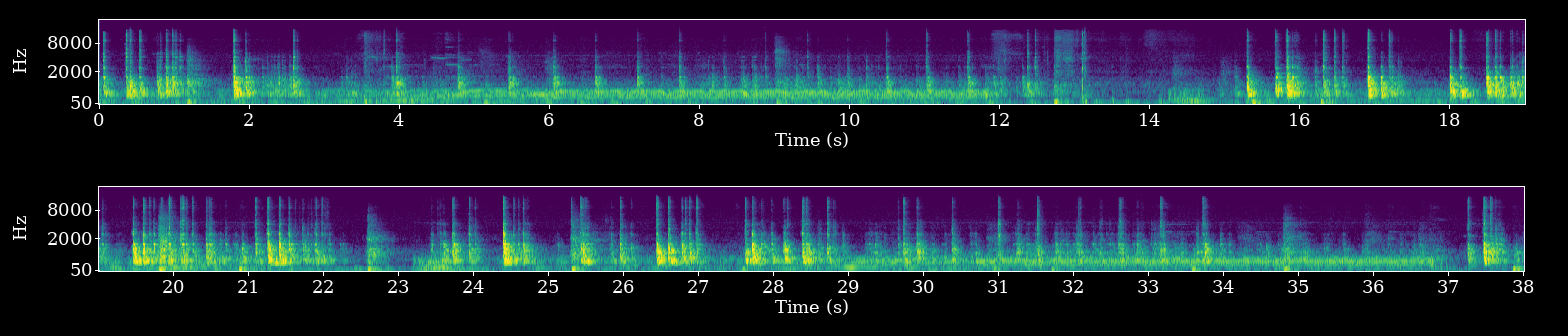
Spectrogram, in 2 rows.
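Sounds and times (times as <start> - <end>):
ball knocking in washing machine drum: 0.0 - 38.0
washing machine motor hum: 0.0 - 38.0.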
